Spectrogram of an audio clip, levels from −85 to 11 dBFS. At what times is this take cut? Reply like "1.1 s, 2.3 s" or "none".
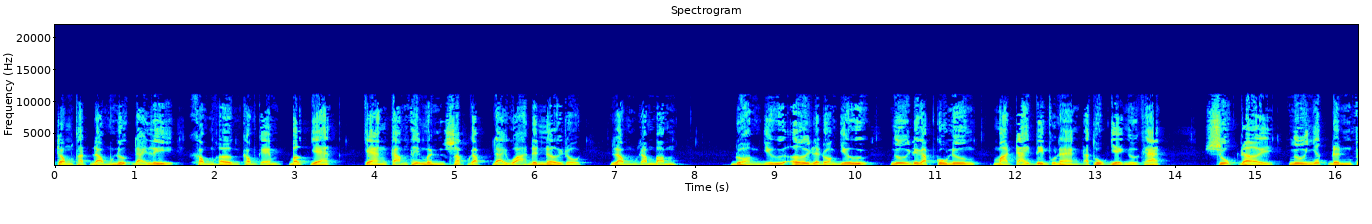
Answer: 2.8 s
